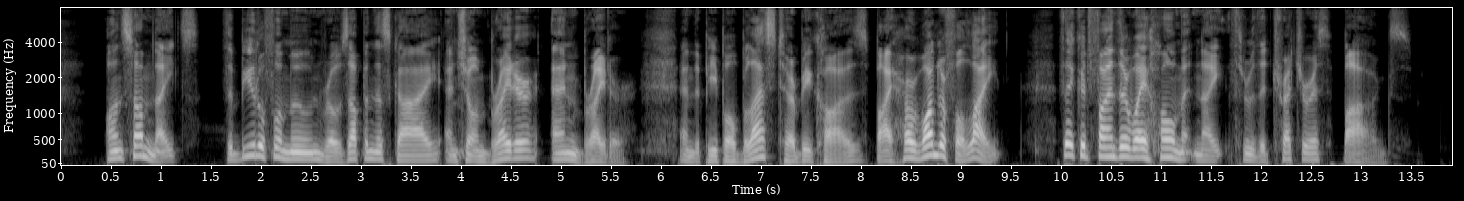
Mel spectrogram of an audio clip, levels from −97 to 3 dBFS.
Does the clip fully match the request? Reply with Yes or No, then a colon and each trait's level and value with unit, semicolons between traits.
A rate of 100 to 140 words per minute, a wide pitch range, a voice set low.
No: average, 165 wpm; wide, 7.9 semitones; low, 120 Hz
